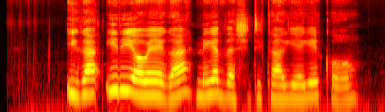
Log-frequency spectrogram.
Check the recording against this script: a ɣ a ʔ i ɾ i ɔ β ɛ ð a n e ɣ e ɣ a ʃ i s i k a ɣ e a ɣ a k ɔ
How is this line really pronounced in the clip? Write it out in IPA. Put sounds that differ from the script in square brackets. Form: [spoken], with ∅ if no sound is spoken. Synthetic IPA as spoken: [i] ɣ a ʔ i ɾ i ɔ [w] ɛ [ɣ] a n e ɣ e [ð] a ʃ i [t] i k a ɣ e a ɣ [e] k ɔ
